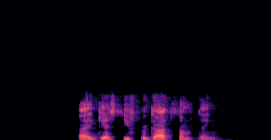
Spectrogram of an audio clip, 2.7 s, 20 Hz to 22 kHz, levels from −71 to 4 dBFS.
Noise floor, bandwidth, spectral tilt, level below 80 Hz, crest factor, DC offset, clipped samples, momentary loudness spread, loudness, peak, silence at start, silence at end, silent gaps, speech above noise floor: -84 dBFS; 8 kHz; -4 dB/octave; -64 dBFS; 22 dB; under 0.1%; under 0.1%; 13 LU; -23 LUFS; -4 dBFS; 0.8 s; 0.55 s; none; 61 dB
